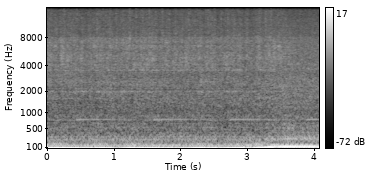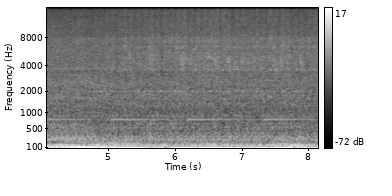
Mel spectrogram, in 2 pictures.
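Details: Fox-body car, first start after years of sitting, after freeing a seized smog pump: deep loping idle rising and sagging unevenly; rough hunting idle, running rich, base idle reset planned.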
